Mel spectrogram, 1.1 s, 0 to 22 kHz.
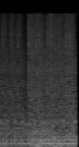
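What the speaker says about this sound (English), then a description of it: "Heavy enemy fire, heavy enemy fire." Rapid bursts of automatic gunfire in Call of Duty 4 crackle in a dense, continuous fusillade, muffled and fairly quiet, over about a second.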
